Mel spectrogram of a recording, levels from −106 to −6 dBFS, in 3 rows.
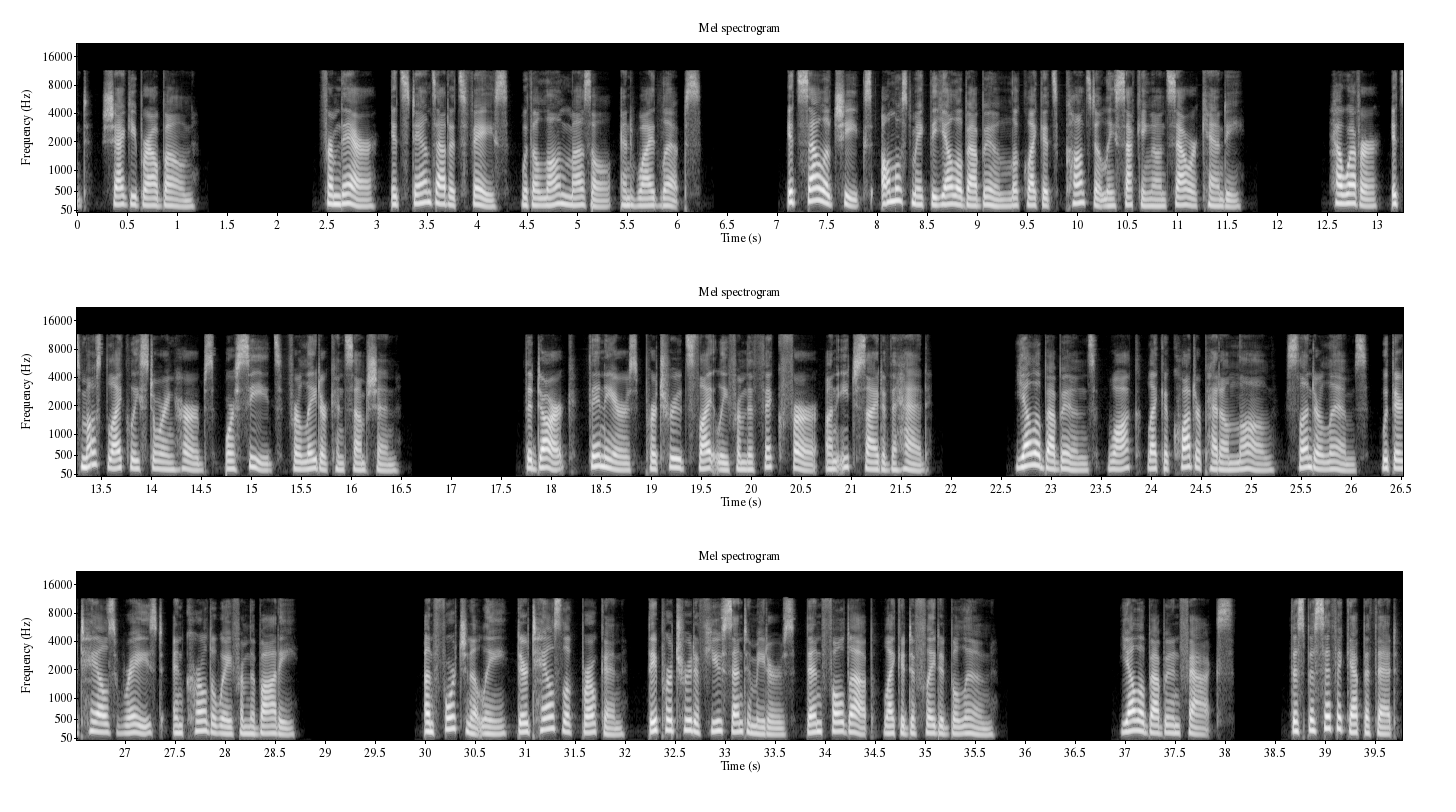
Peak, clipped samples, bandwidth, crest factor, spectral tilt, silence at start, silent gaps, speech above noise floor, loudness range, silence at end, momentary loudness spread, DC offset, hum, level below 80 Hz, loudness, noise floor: -2 dBFS; under 0.1%; 12 kHz; 20 dB; -4.5 dB/octave; 0 s; 1.30-2.35 s, 6.36-7.01 s, 11.79-12.44 s, 16.60-17.64 s, 21.91-22.55 s, 28.85-29.89 s, 35.81-36.86 s, 38.10-38.56 s; over 69 dB; 3 LU; 0.1 s; 8 LU; under 0.1%; none; -72 dBFS; -21 LUFS; under -90 dBFS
